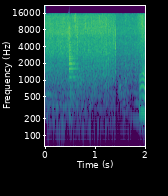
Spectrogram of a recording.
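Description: Sausages sizzling on a large round griddle pan, a steady frying hiss, with a brief sharp sound about half a second in.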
